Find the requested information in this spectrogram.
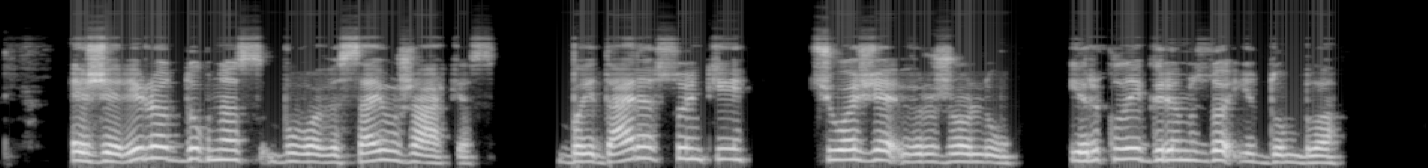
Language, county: Lithuanian, Šiauliai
